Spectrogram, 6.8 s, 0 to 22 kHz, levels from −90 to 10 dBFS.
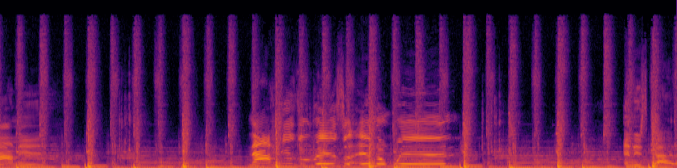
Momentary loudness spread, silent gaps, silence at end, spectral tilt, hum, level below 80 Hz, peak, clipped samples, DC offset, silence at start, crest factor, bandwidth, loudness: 9 LU; none; 0 s; -4.5 dB/octave; none; -36 dBFS; -4 dBFS; under 0.1%; 0.5%; 0 s; 20 dB; over 20 kHz; -23 LUFS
